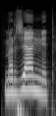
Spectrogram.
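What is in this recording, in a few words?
"marzhan" locative, Archi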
